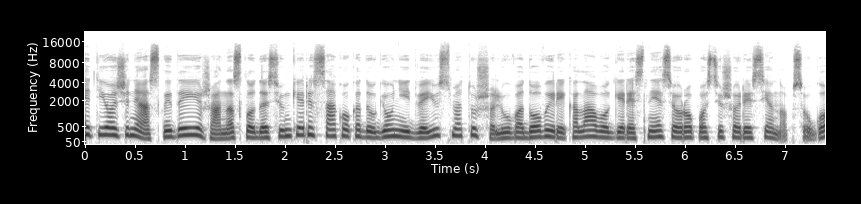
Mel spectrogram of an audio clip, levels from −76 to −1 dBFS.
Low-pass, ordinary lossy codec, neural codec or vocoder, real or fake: 19.8 kHz; MP3, 96 kbps; none; real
